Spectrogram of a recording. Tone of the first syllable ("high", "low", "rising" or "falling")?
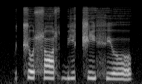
low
